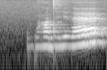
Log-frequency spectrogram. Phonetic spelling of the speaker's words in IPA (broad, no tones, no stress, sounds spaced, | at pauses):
bʱ ɑ̃ dʱ i ð æ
